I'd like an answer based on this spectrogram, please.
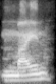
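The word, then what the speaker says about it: mein: Okay, माइन की एम ई आई एन, इसकी pronunciation है माइन। इंग्लिश वाला एम आई एन ई, माइन।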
